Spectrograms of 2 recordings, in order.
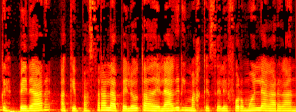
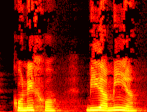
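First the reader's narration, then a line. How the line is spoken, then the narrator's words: Sigh. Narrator (Spanish): suspiró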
